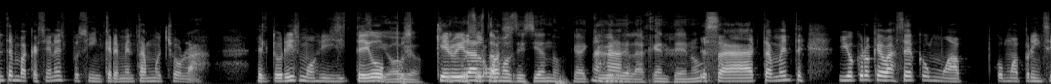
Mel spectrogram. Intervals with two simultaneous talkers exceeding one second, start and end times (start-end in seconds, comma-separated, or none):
3.6-5.2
